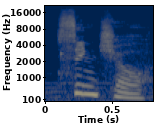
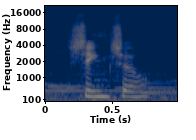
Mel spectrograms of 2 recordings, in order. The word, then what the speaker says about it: Xingqiu: I keep forgetting how to pronounce his name. Xingqiu, at your service, my liege. I humbly trust that even one such as I... Xingqiu.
